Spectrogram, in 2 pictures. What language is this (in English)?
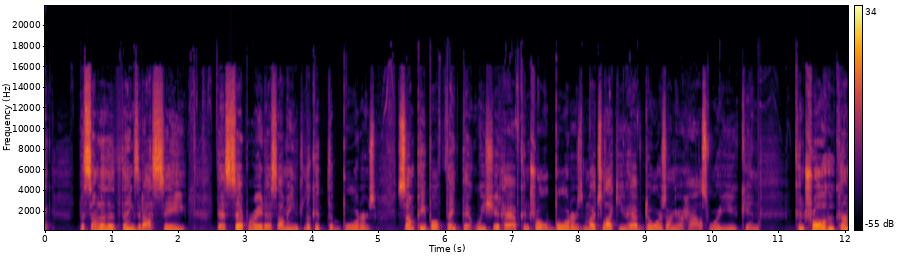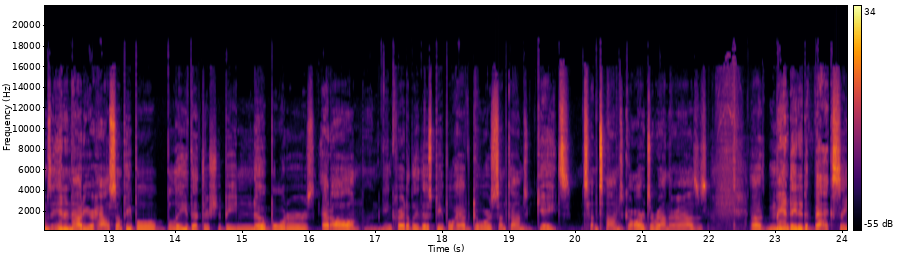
English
